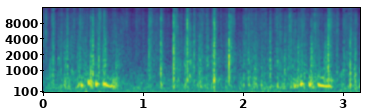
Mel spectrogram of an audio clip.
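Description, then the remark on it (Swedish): Pigeons cooing in two soft, low rolling bursts, one near the start and one near the end, over a steady background hum with faint clicks and scratches. “Och duvorna. Utanför mitt fönster fanns det jättemånga duvor.”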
